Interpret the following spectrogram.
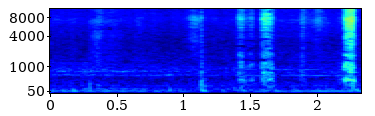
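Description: Faint handling noise from a handheld phone being moved: soft rubbing with a few brief scratchy clicks in the second half.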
